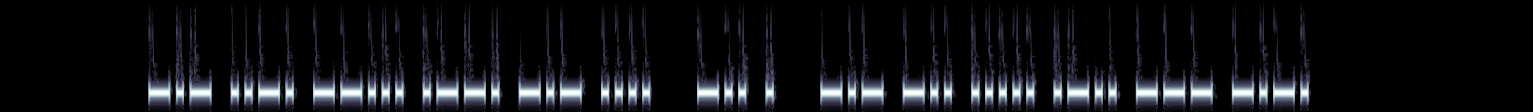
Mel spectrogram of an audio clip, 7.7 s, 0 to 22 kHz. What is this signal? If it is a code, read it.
Morse code, heard as a keyed tone, about 36 wpm, 700 Hz. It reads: KF7PKH DE KD5LOC
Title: USA Callsign DE Callsign 35wpm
